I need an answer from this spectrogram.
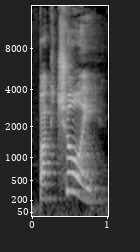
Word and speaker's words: bok choy: 11 is but choi bok choy stresses on choi bok choi bok choy tree American but Pak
